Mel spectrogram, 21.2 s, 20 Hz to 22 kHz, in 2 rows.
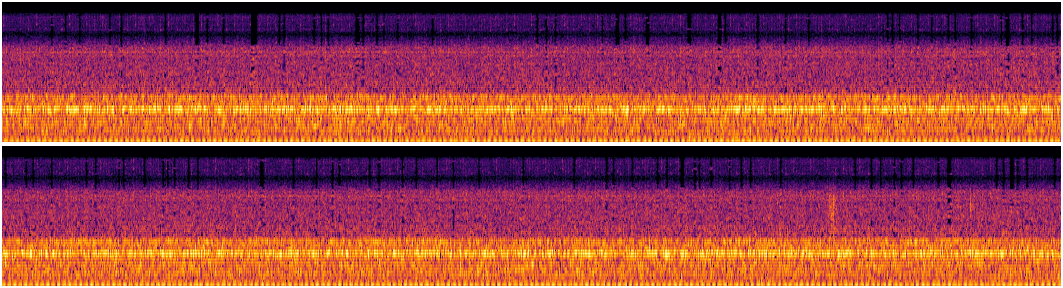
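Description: Mercedes M104 straight-six engine idling steadily, with a steady high whine over the running. The owner diagnoses this engine as having a blown head gasket.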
